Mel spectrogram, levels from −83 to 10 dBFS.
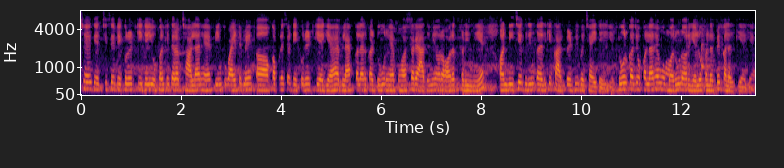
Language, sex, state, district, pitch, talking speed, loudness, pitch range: Hindi, female, Jharkhand, Jamtara, 195 Hz, 245 wpm, -21 LUFS, 185-205 Hz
